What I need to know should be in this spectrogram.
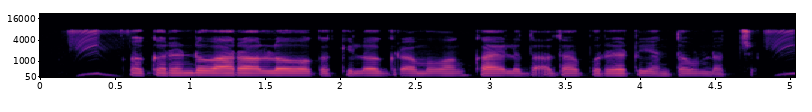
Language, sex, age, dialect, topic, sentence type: Telugu, male, 18-24, Southern, agriculture, question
